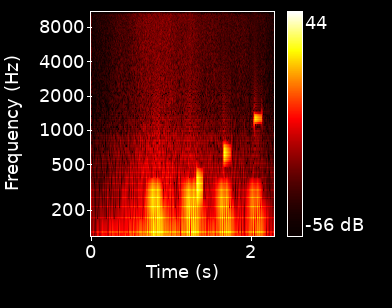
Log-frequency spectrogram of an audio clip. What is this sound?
1st track :
Generate a pink noise
Delete frequencies up to 2kHz with the equalizer
Shape a crescendo - decreshendo envelope
2nd track :
Generate few very low frequences
Make it alternate four times betwin high and low strength with envelope tool
Apply a compressor
Put a decrescendo envelope
3rd track :
Generate a 300Hz sinus
Put an envelope with an agrssive attack and a rapid end (0.1s length)
Make it correspond with the end of the second low echo (track 2)
Generate the same sound, lower, with a 600Hz and 1200Hz sinus, corresponding respectively to the third and the fourth low echo.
